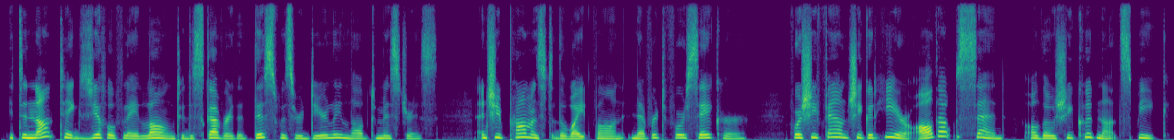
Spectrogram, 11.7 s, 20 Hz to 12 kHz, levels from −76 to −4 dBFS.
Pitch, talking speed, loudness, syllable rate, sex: 235 Hz, 205 wpm, -18 LUFS, 5.1 syllables/s, female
